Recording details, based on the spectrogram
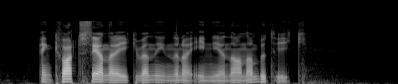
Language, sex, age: Swedish, male, 24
